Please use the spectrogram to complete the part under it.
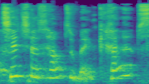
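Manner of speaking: very high, deliberately dumb, ditzy bimbo voice. Retelling asking a partner for a lesson: playing the dumb bimbo. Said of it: "we play a little bit like the dumb bimbo".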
